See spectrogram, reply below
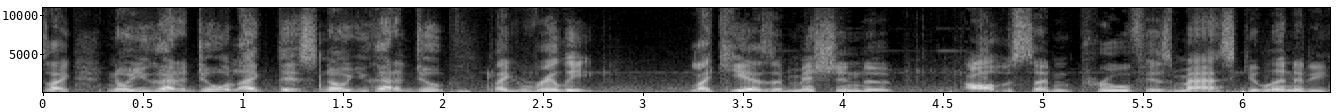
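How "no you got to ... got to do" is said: high-pitched, fast, rattled-off berating. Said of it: "he starts berating the woman".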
